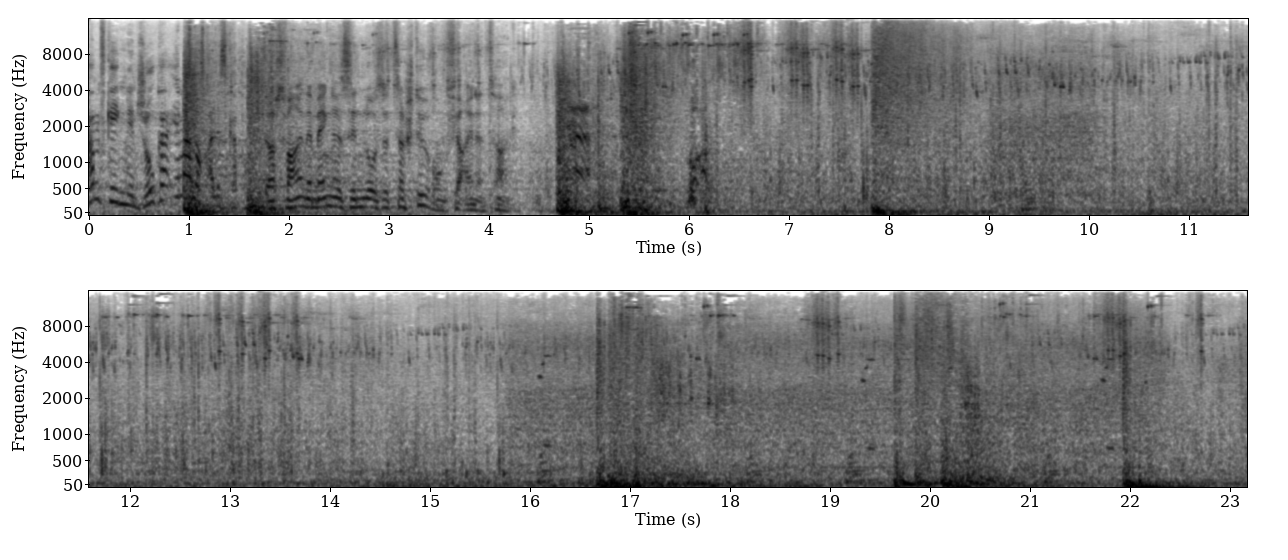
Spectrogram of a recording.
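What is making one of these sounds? Plastic pieces crash and clatter as objects smash apart.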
